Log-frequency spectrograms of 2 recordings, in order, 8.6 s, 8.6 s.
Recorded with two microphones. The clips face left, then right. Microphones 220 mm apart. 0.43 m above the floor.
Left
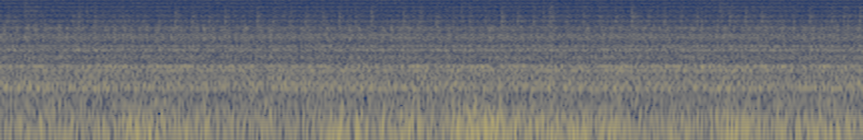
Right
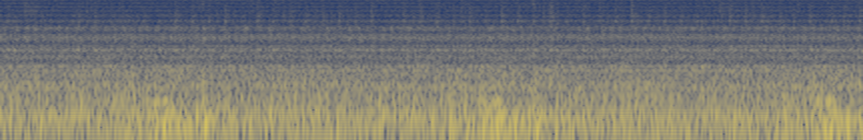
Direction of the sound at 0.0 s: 80° right.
